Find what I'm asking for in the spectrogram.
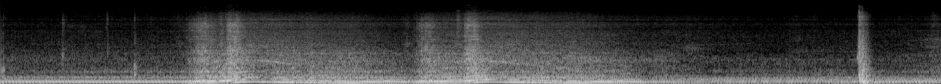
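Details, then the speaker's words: Renault bought as scrap, started out of gear: idle with a few rev blips, the exhaust roaring far louder than it should. The previous owner was told it was the manifold, but nothing is visible on a quick look; the leak is suspected, not confirmed. "But yeah, we'll give it a start up and we'll have a listen to this exhaust. I will apologise in advance because it is quite loud."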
